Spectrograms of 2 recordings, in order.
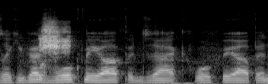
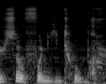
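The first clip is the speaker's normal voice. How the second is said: put-on stupid-sounding man's voice, quieter; 7 dB quieter than usual. Act out how Chris would answer Tobar's joke, as Chris doing a stupid voice. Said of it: "Is that what Chris sounds like?".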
